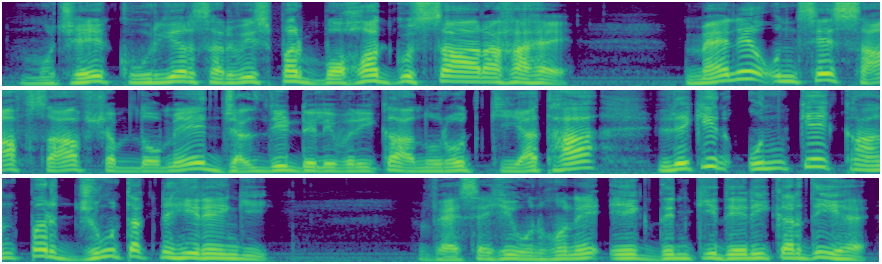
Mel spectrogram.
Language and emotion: Hindi, angry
